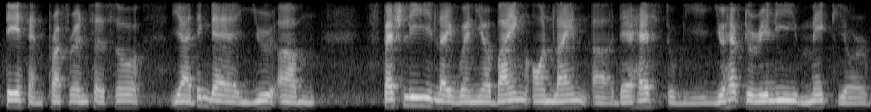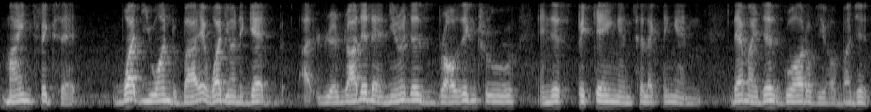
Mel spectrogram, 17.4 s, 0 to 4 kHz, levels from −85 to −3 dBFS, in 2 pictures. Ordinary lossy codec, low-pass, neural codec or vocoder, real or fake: none; 3.6 kHz; none; real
